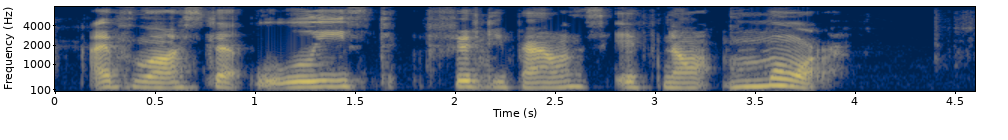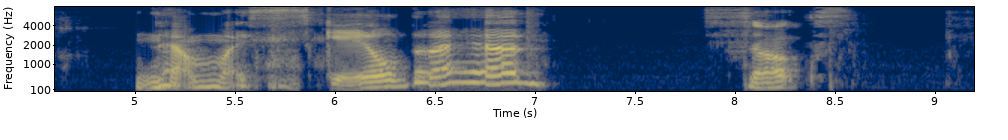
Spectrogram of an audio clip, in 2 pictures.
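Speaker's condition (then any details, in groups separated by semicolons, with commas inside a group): Cerebral palsy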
